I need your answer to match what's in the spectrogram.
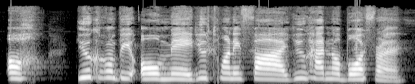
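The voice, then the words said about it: Imitated Asian-accented English. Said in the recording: “in her cute Asian accent”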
